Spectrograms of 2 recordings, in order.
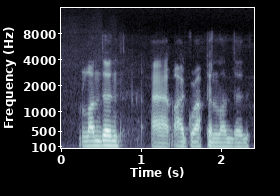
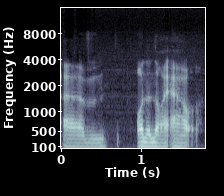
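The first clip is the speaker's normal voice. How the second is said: ordinary delivery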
